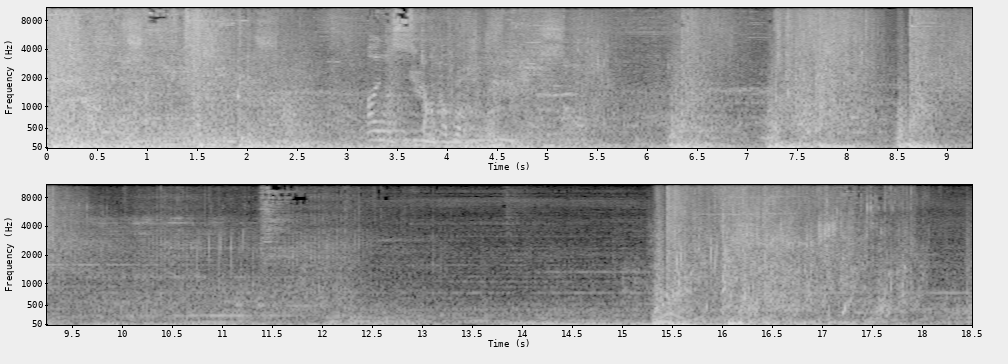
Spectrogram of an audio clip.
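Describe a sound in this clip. Spell effects whoosh and burst in a video game fight.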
